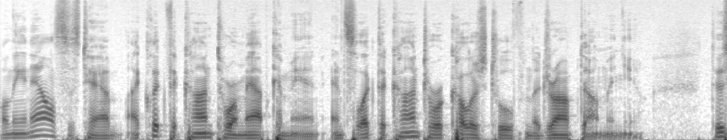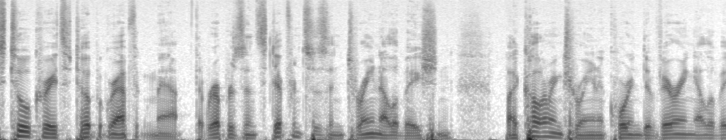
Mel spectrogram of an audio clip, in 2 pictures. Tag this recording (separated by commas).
Speech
